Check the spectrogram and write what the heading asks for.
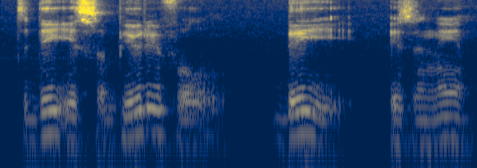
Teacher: Jadi hanya untuk mengonfirmasi ya kayak today is a beautiful day isn't it? Nah, dia nadanya tuh datar atau turun lah tidak seperti bertanya yang naik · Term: nada turun, falling tone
